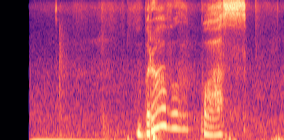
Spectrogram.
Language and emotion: Russian, neutral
